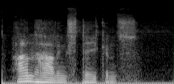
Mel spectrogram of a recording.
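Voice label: "aanhalingstekens", Dutch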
